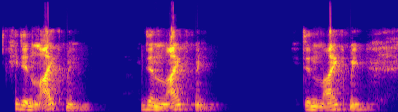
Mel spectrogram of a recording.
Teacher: see how he didn't, and then also me, are kind of squished together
